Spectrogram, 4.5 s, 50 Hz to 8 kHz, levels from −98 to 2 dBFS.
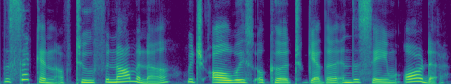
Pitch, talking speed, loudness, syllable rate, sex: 215 Hz, 175 wpm, -17 LUFS, 5.2 syllables/s, female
